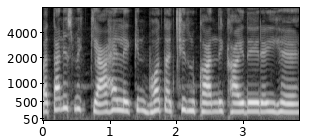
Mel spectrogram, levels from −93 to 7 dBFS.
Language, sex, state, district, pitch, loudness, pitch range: Hindi, female, Uttar Pradesh, Varanasi, 245 Hz, -12 LUFS, 235-280 Hz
